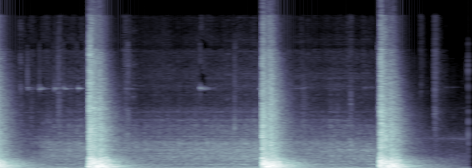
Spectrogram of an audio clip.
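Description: Three loud, sharp gunshots ring out at an outdoor gun range, spaced one to two seconds apart. Each crack is close and booming and trails off in a long echoing decay, with no talk over them.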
